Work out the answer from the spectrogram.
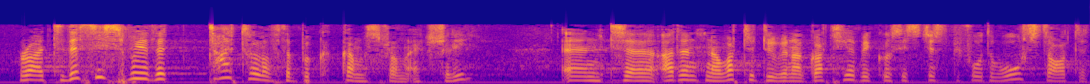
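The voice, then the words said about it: Namibian English (Namlish) accent. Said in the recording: “I speak Namlish and my accent is also very...”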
